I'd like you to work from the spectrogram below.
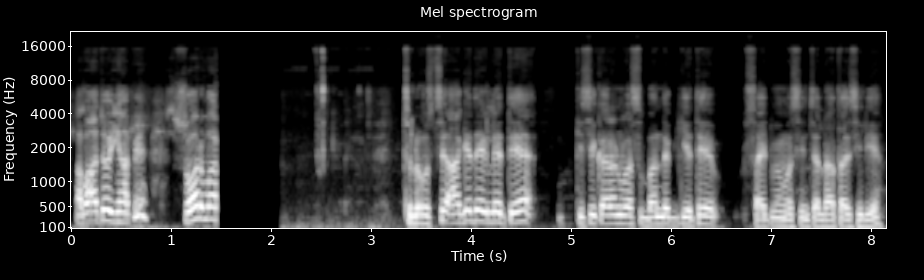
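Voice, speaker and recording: High-voiced man drilling grammar questions. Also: no room sound, studio quality. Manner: repetitive question-and-answer drilling; frequent self-corrections and restarts. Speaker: teacher. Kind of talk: classroom-style grammar lesson. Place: small room beside a board.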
